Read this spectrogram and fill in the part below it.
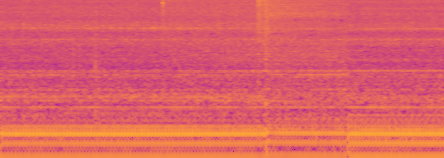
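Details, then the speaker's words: Invacare Perfecto oxygen concentrator: steady low compressor hum with occasional sharp clicks as the valve switches, pressurizing and depressurizing the sieve beds; normal valve switching. "barely heard a clicking sound how it changes to save beds and depressurizes them and pressurizes them"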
